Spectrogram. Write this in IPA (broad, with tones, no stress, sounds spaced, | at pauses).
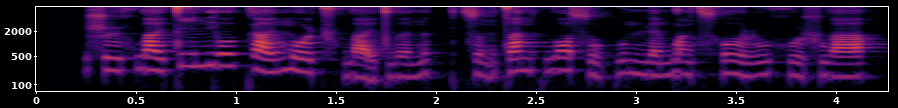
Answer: ʂ ɻ̩˧˥ x w a˧˥ ɪ̯ t̪ i˥ n̪ j o˥ ʊ̯ k a˧˥ ɪ̯ m o˧˥ ʊ̯ ʈ͡ʂʰ w a̰˨˩ ɪ̯ t̪ w ə˧˥ n | t͡s ʊ̰˨˩ ŋ t̪ a˥˩ n k w ɔ˥ s ṵ˨˩ p u˥˩ n̪ ɥ ɛ˧˥ m w ɑ˧ ŋ t͡sʰ o˥˩ ʊ̯ ɻ u˥ x u˧˥ ʂ w ä˥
